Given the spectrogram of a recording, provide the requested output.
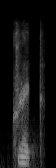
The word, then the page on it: crick: Indian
